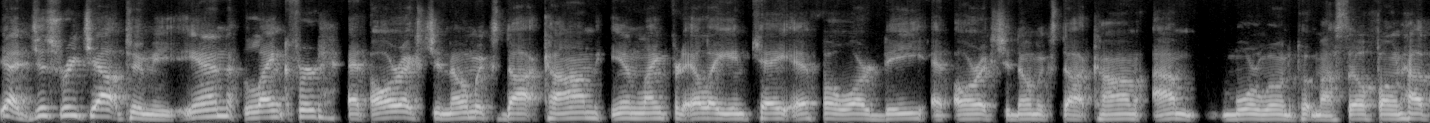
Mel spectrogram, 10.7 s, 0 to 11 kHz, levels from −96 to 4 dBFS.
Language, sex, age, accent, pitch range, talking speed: English, male, 30-49, American, 125-155 Hz, 175 wpm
